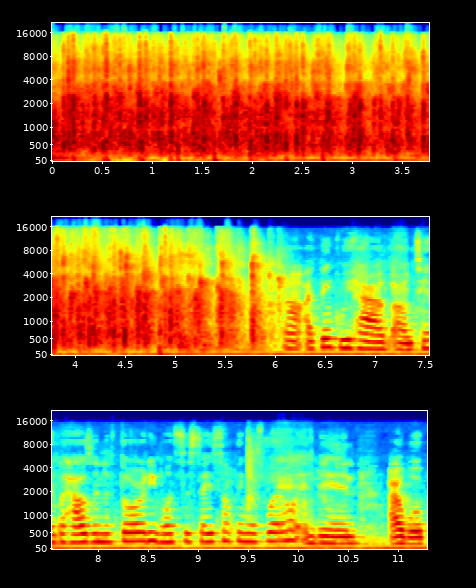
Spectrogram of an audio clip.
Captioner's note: applause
